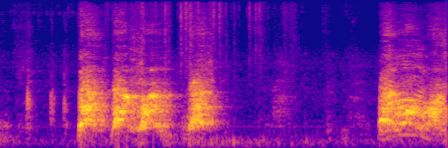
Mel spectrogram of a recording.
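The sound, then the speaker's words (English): Dogs bark loudly in a few rapid clusters at someone walking by beyond a fence, with short quiet gaps between the outbursts. No one speaks. “Just someone walking by through the fence. Puppy!”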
